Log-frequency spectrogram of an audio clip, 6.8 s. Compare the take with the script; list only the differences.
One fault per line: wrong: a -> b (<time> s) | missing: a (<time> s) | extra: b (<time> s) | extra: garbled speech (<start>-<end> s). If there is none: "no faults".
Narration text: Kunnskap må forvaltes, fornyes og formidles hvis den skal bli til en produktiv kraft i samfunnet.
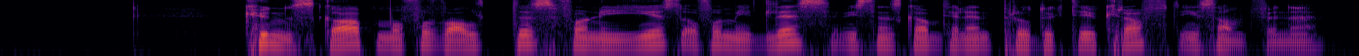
missing: bli (4.7 s)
